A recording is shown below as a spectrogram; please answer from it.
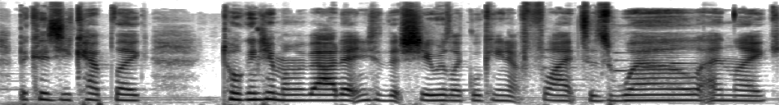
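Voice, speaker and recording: A woman's voice: mid-range voice, little pitch movement, quick pace, mellow. A young woman from Australia hosting a podcast, chatting casually and rambling with many fillers and laughs. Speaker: podcast host. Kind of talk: casual chat.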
